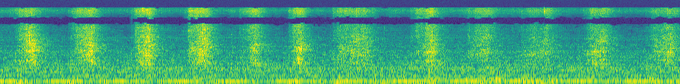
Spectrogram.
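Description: Hands rubbing and working a wet, lathered puppy coat, a repeated scrubbing rub about twice a second over a steady low hum. The product is being worked into tight knots to loosen the dead coat.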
